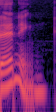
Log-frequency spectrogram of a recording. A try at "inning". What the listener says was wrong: Are you saying inning? It's inning. I-itch-I. Not E. Inning. Say I. Itch. I. Inning.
